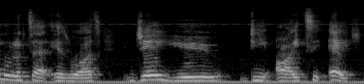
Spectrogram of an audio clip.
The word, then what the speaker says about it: Judith: I said the name is pronounced as what? Judith. It's pronounced as what? Judith. And not Judith. It's not Judith. Everywhere you have a words with letters th giving you the sound change it to the sound. And how do you pronounce the sound? Just place your tongue in between your teeth and try release some air.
